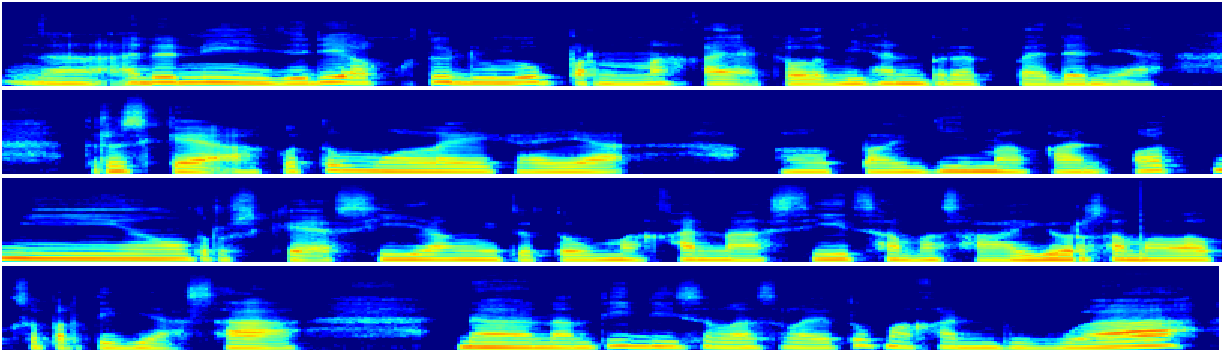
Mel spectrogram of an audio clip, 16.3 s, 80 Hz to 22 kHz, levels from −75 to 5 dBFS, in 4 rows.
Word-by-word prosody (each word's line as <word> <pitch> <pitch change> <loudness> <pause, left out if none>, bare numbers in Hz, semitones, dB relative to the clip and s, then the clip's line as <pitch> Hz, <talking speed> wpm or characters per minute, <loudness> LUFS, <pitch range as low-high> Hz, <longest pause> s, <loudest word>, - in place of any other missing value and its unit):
Nah 195 -5 -3
ada 220 +3 +3
nih, 225 -3 +2
jadi 220 +3 +4
aku 210 - -10
tuh 240 - +3
dulu 210 +2 +1
pernah 190 -1 -3
kayak 180 -1 -2
kelebihan 180 +1 0
berat 185 -1 -3
badan 170 0 -2
ya. 165 0 -7 0.5
Terus 200 -1 -1
kayak 185 -1 +3 0.2
aku - - -5
tuh 230 - +1
mulai 190 -3 +2
kayak, 180 0 0 0.5
eee, 185 0 -3
pagi 185 +2 0
makan 185 -1 0
oatmeal, 220 -2 +2
terus 185 -1 -9
kayak 180 0 -3
siang 190 -1 0
gitu 180 -1 -5
tuh 180 0 -1
makan 185 +1 -1
nasi, 200 +3 -1
sama 190 -2 -2
sayur, 175 +2 +2
sama 185 -3 +1
lauk 180 0 +1
seperti 185 -2 -4
biasa. 175 0 +1 0.5
Nah 200 -2 +5
nanti 195 +5 -1
di 220 - 0
sela-sela 195 -2 -4
itu 255 +7 -5
makan 205 -4 -4
buah, 195 +8 +6
190 Hz, 160 wpm, -23 LUFS, 180-205 Hz, 0.5 s, buah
